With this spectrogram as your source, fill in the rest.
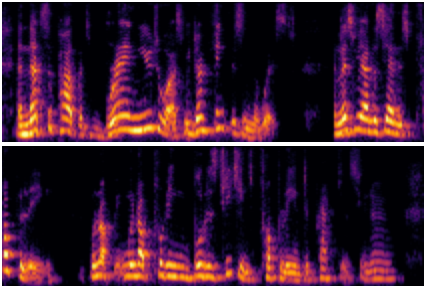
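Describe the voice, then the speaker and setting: A woman talking very fast at a fairly high pitch, with very wide pitch swings. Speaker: Buddhist nun teacher. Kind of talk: dharma teaching; casual chat. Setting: video call. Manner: animated.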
